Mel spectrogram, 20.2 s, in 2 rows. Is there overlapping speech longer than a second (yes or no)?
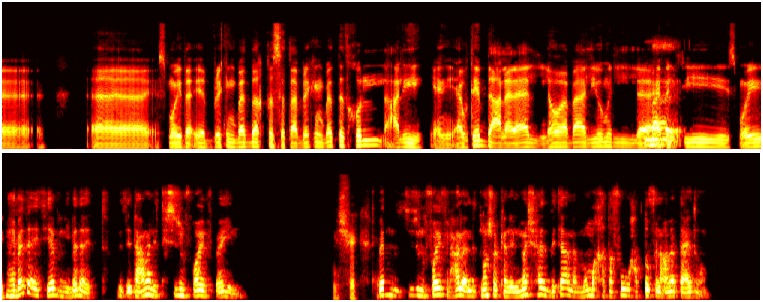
no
